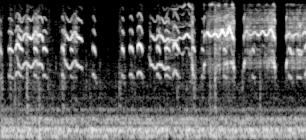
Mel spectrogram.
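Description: Young American kestrels squabble over food with shrill, rapid chittering and squealing calls, several overlapping in quick bursts with a low background hum.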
